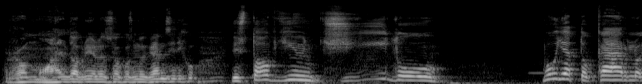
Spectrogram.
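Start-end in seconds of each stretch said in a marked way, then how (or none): 2.3-6.4 put-on drawn-out, higher-pitched boy's marvel; eager little boy voice; awed excitement. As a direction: slowly savour it, high and thrilled. Wide-eyed boy admires the caterpillar.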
